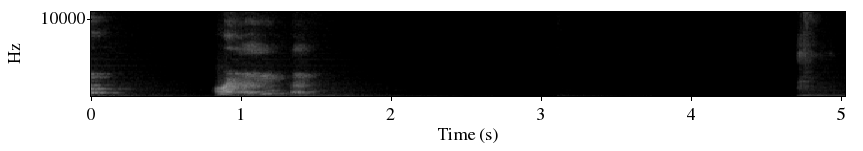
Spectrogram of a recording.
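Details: Four-year-old Congo African grey parrot says "cockroach" without the R, in two quick, clear syllables of mimicked speech over a low hum, followed by a brief sound at the end.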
